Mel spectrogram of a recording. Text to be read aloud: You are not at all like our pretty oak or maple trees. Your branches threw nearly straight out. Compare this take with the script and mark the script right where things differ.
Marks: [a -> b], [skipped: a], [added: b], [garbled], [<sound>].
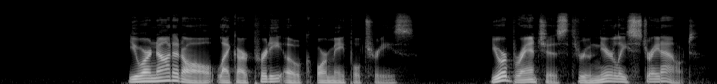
You are not at all like our pretty oak or maple trees. Your branches threw nearly straight out.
